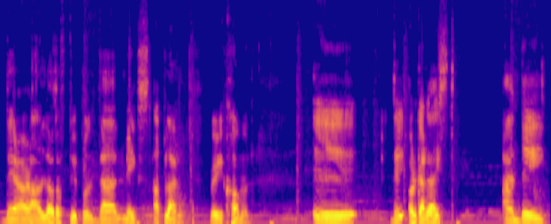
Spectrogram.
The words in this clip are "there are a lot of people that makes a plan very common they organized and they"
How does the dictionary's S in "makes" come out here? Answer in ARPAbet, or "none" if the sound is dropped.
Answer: S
